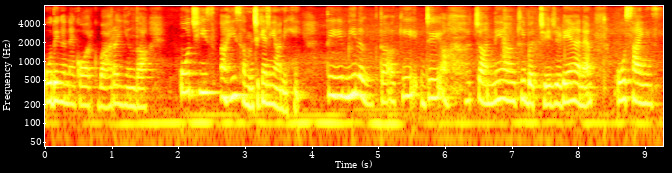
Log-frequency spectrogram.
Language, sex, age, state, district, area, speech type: Dogri, female, 18-30, Jammu and Kashmir, Jammu, urban, spontaneous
